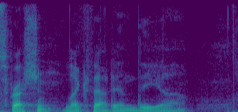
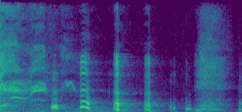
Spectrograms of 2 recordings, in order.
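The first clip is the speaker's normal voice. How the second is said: loud laugh; 5 dB louder than usual. Real, not acted. Laughing at own accent joke.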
